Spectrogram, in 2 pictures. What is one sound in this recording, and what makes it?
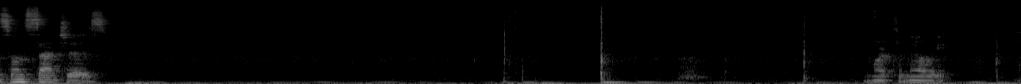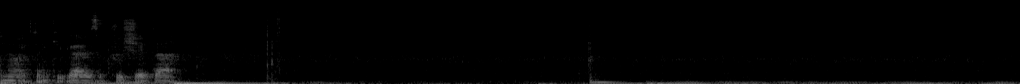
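Trading cards rustle and click as they are shuffled by hand.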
